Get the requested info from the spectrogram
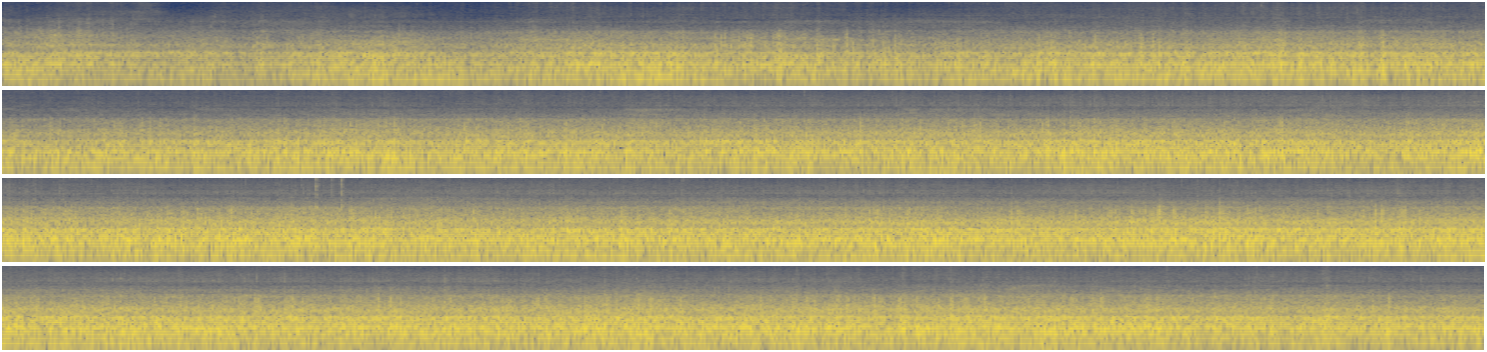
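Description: Longboard wheels rolling fast over tarmac: a steady rolling rumble that grows louder over the first fifteen seconds or so as the board gathers speed downhill, then holds.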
